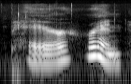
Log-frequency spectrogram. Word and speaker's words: Perrin: and I said, oh, you pronounce it like you spell it, Perrin, and I instantly fell in love.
